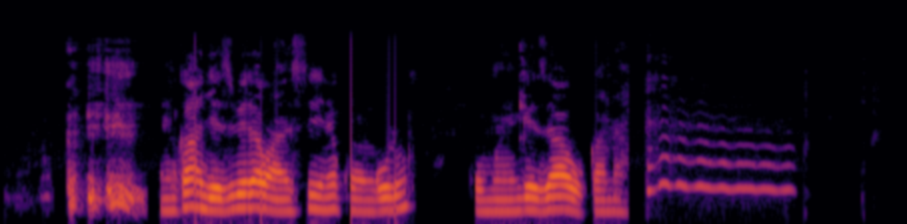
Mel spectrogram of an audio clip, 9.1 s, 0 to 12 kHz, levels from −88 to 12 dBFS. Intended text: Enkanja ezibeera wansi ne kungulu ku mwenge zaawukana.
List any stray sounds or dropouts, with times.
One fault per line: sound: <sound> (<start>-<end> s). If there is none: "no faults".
sound: throat clearing (0.6-1.5 s)
sound: laugh (6.4-8.0 s)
